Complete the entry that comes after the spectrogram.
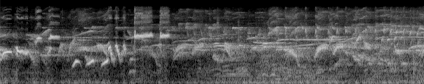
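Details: White-rumped shama (murai batu) singing at a songbird contest on 9 April 2023, its first contest appearance after moulting: a rich, fast run of varied whistles and sweeping, slurred notes, with other birds calling alongside.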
